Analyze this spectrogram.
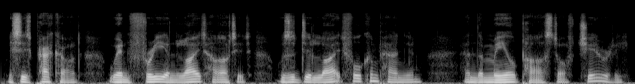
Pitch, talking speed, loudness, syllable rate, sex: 110 Hz, 150 wpm, -18 LUFS, 5.0 syllables/s, male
